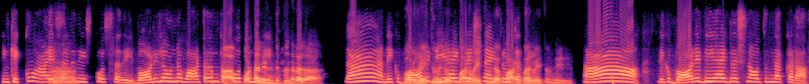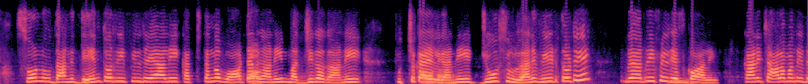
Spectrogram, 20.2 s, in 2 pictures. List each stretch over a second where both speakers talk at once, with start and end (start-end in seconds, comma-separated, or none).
5.1-6.7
